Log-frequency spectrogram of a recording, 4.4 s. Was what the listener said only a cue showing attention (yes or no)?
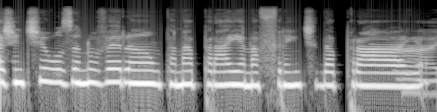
no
